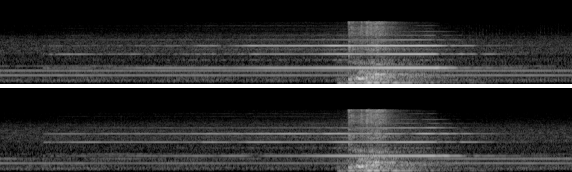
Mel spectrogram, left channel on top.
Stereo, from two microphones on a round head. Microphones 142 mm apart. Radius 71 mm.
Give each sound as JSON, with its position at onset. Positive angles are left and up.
{"t": 0.4, "sound": "a flute", "side_deg": 20, "distance_m": 3.0}
{"t": 3.4, "sound": "a zipper", "side_deg": -5, "distance_m": 1.2}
